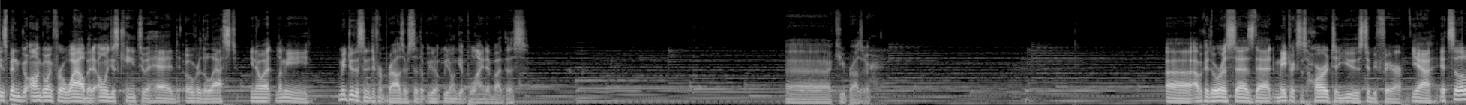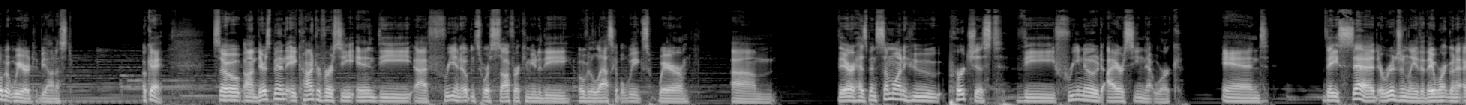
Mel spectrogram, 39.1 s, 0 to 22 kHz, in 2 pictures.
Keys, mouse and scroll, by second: 11.6 Return.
